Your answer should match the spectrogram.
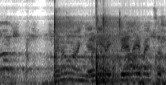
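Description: Voices talking, with two sharp knocks a little past the middle, about half a second apart, the second one louder.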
